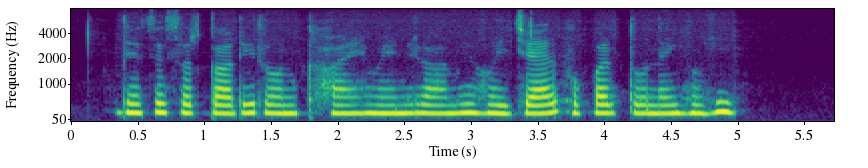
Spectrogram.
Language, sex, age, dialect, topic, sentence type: Chhattisgarhi, female, 56-60, Northern/Bhandar, banking, question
